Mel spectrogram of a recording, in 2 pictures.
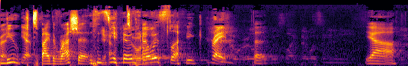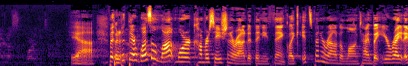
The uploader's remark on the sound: Live At Storyfort. Onstage at the Storyfort Festival in Boise, Idaho.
